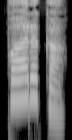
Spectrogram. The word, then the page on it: ಪಾರಕ: pāraka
